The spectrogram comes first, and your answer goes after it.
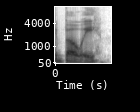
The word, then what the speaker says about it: Bowie: there's your fun fact i like bowie i love the name it's just like buoy you know nice single syllable boom there it is you know people aren't from here if they say bowie bowie maryland yes yeah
